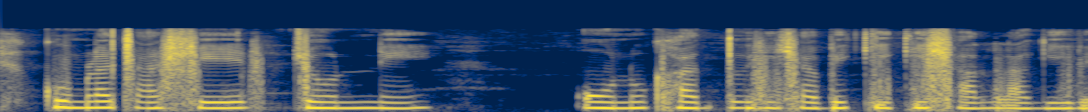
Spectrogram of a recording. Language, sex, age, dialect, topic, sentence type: Bengali, female, 18-24, Rajbangshi, agriculture, question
